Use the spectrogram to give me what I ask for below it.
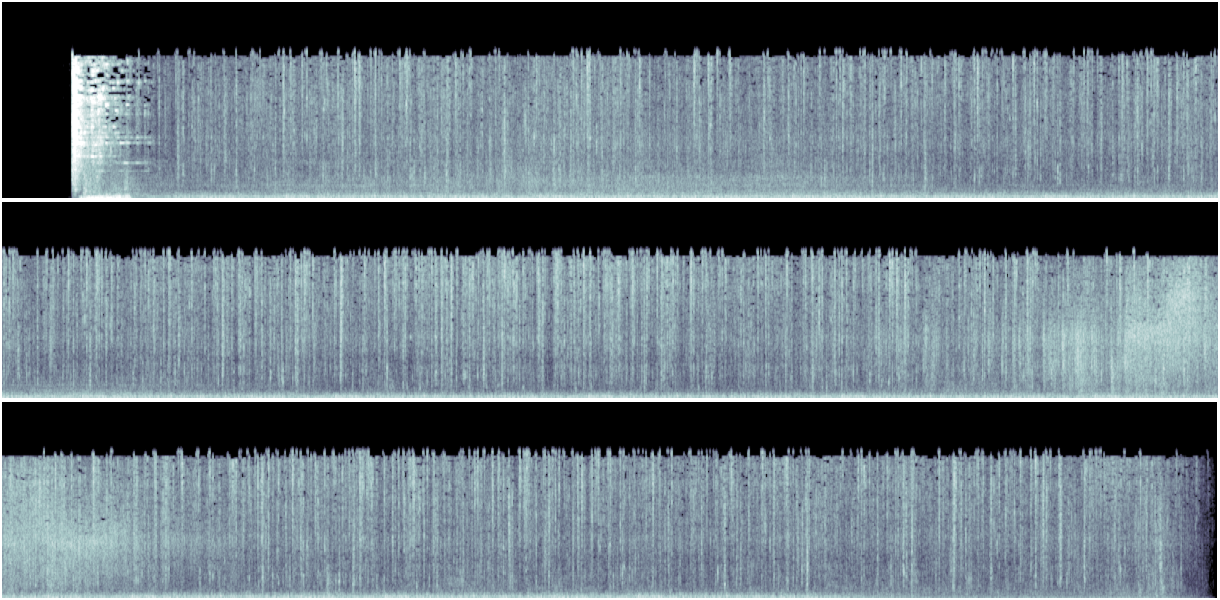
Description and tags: A recording of a Molotov cocktail used in anger.
whoomph, gasoline, fuel, molotov-cocktail, bottle, petrol, incendiary-device, improvised-incendiary-device, request, incendiary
